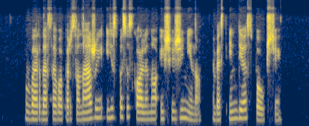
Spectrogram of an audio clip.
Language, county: Lithuanian, Marijampolė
